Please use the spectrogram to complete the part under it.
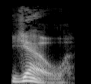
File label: yell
